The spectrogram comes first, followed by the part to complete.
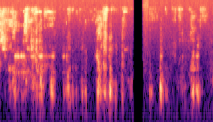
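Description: Near silence: room tone with a few very faint, scattered soft sounds.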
